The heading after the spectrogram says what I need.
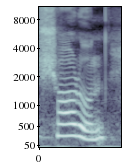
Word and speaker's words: স্মরণ: যেখানে উচ্চারণ হচ্ছে না যেমন স্বরণ এই স্মরণে ম ফলের উচ্চারণ হচ্ছে না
